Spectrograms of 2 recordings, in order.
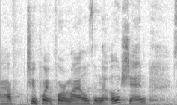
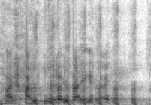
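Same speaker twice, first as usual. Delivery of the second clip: higher, slow words through laughter; laughing admission; 8 semitones higher, slower than usual. Real, not acted. Newlywed admits to the host she's behind on paperwork, laughing. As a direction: say it while laughing. Admitting name change not yet done.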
